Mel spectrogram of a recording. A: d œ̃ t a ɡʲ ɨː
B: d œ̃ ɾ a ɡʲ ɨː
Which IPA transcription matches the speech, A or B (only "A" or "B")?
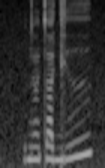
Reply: A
